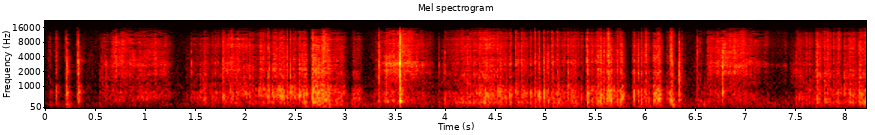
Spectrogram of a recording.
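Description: A metal knife blade shaves thin curled slices off the edge of a long solid pink soap bar lying on a table. The result is a series of soft, dry scraping and crinkly shaving strokes, each short and broadband with a bright upper edge. A couple of sharp clicks come at the start, with brief pauses between strokes.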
